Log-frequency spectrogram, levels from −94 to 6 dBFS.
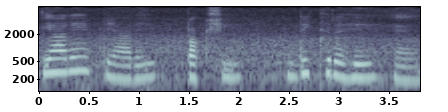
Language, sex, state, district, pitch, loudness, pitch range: Hindi, female, Haryana, Rohtak, 230 Hz, -21 LUFS, 210-270 Hz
